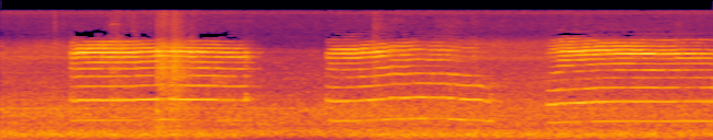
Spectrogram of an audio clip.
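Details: Cats hearing animal sounds played to them: three sustained, even-pitched meows, each lasting over a second, spaced by roughly one-second gaps against a faint steady hum.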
